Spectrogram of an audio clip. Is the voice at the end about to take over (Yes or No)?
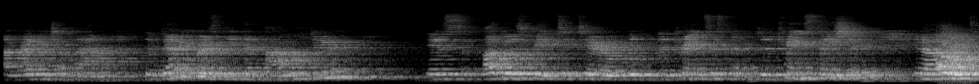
No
